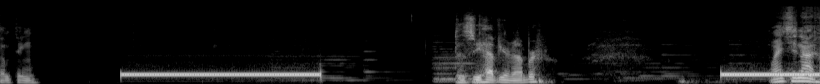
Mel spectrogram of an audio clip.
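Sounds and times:
speech: 0.1s - 0.4s, 4.6s - 5.6s, 7.7s - 8.1s
telephone dial tone during outgoing call: 1.2s - 3.2s, 7.2s - 8.1s.

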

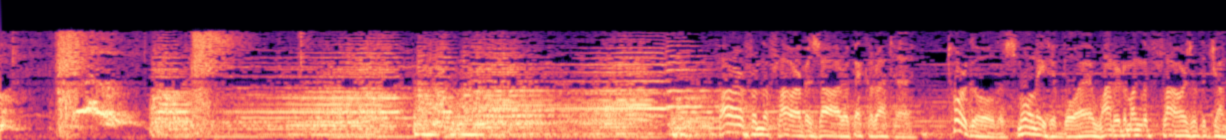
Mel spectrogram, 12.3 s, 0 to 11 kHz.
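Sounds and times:
loud sharp whip cracks: 0.5s - 1.2s, 1.9s - 2.5s
dense sustained musical drone: 1.5s - 12.2s
speech: 7.6s - 12.2s.

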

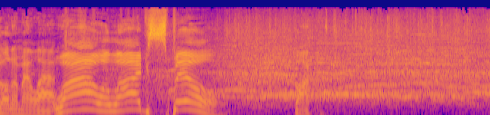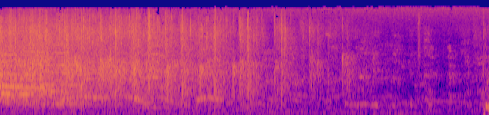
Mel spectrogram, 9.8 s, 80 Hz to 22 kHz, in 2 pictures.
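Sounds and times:
speech: 0.0s - 3.3s
live audience cheering and clapping: 1.5s - 8.6s
whoops: 2.2s - 7.2s
laughter: 5.0s - 9.7s.

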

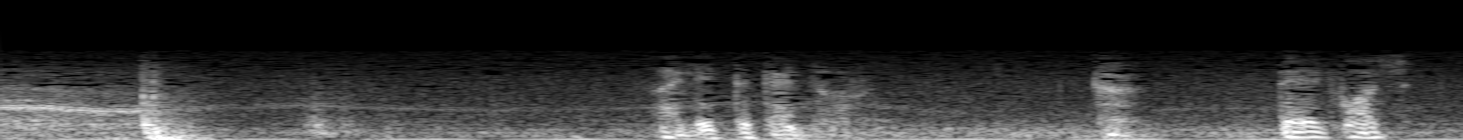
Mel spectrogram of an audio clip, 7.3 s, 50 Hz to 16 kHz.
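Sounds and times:
slightly hissy background: 0.0s - 7.3s
door shutting with a solid thud in windy weather: 0.4s - 1.9s
speech: 3.4s - 4.4s, 6.4s - 7.1s.

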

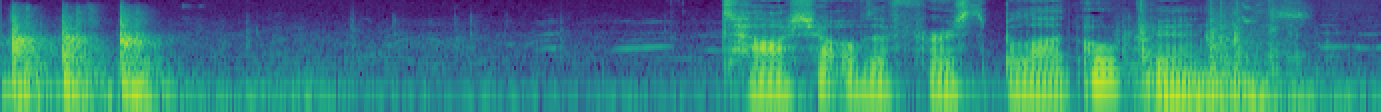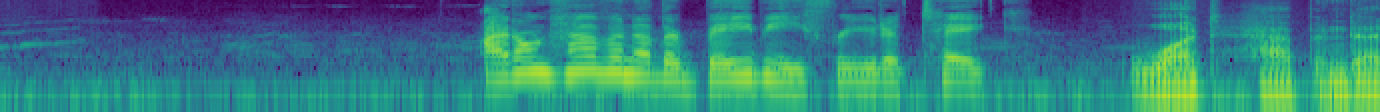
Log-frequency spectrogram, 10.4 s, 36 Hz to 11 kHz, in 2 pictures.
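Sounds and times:
fist pounding on a door: 0.0s - 0.7s
speech: 2.8s - 5.0s, 7.0s - 10.3s.

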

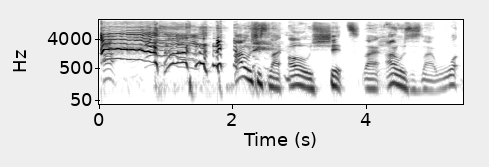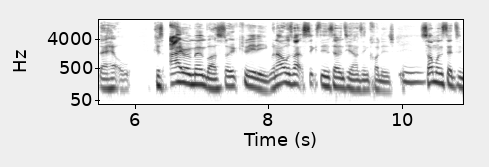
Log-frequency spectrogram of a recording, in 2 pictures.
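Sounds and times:
voice imitating a loud high-pitched scream: 0.0s - 1.6s
laughter: 0.0s - 3.4s, 4.0s - 4.9s
speech: 2.2s - 10.9s.

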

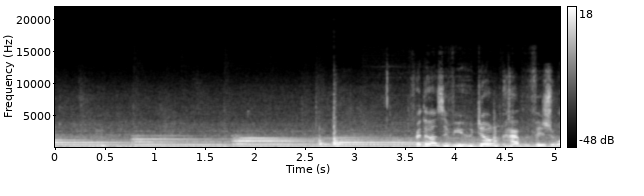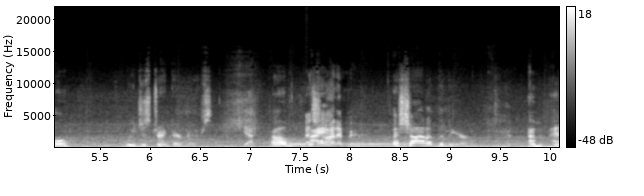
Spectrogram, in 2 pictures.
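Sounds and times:
church bells ringing: 0.0s - 10.0s
speech: 3.6s - 10.0s.

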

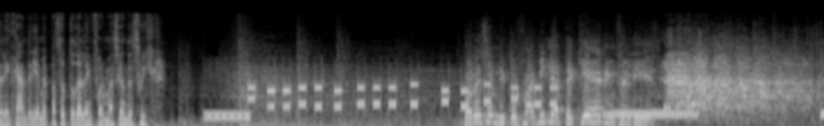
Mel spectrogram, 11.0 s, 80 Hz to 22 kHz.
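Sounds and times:
speech: 0.0s - 2.4s, 3.6s - 5.4s, 6.1s - 9.0s
telephone dial tone: 2.7s - 3.9s
touch-tone keypad dialing a telephone number: 2.7s - 7.5s
laughter: 8.8s - 10.9s.

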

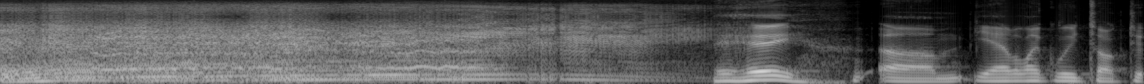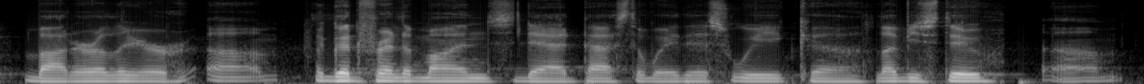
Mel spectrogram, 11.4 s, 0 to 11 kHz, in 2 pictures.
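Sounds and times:
car engine revving and accelerating: 0.0s - 3.6s
speech: 3.6s - 11.4s.

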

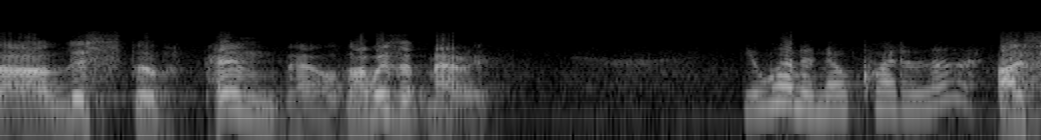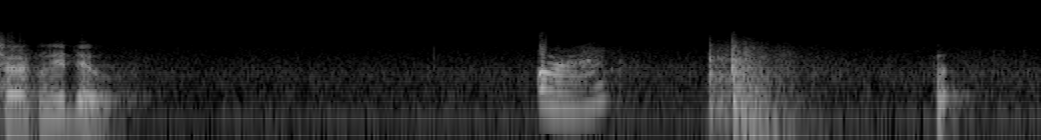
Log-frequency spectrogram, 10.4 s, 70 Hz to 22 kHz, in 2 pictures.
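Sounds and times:
speech: 0.0s - 2.6s, 3.7s - 5.9s, 7.9s - 8.4s
door swinging shut with a resonant thud: 8.7s - 9.4s.

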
